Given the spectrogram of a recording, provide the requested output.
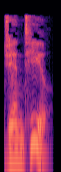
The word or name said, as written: genteel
